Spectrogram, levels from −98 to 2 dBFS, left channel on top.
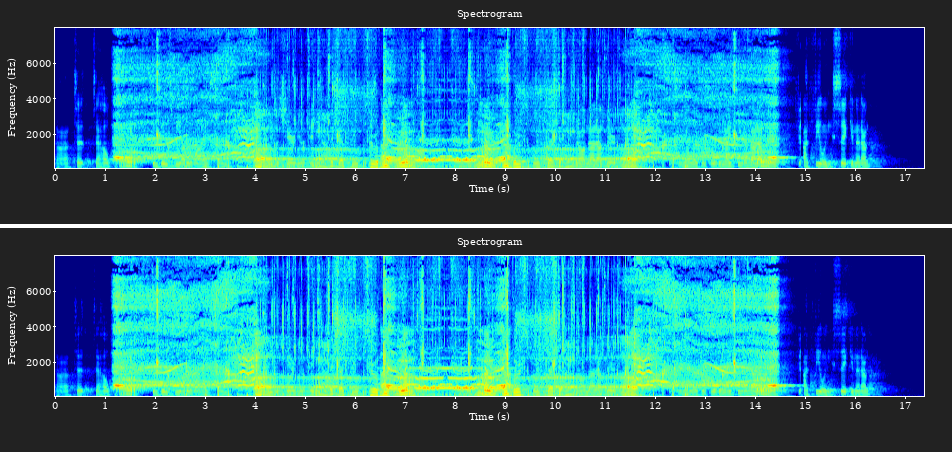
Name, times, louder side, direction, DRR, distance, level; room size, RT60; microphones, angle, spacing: voice 1, 0.0-1.1 1.9-3.5 4.2-6.0 6.3-7.5 8.0-9.4 9.7-10.0 10.3-11.2 12.3-14.5 14.9-16.3, left 1 dB, 80° left, 5 dB, 2.6 m, -46 dB
sound 1, 1.1-14.5, right 3 dB, 35° right, 1.1 m, -33 dB
29.5 x 26.0 x 7.6 m, 1.0 s
head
